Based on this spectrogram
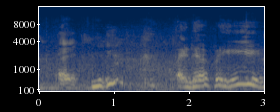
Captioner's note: laughs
